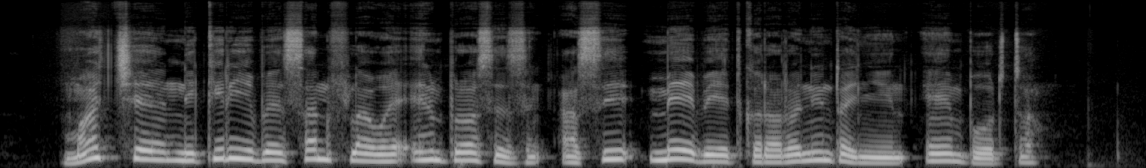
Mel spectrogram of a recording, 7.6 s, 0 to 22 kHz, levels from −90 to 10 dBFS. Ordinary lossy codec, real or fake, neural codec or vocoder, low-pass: none; real; none; none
